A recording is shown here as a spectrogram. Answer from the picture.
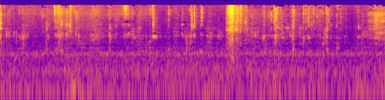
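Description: People chewing and biting into fried food, a breaded pork chop, with soft crunches and one sharper crunch a little past halfway, over a steady low hum.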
